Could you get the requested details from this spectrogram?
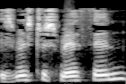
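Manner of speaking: high, timid, unsure, weak salesperson voice.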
